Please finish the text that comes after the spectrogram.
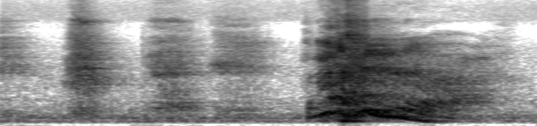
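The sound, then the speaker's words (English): A few quick, breathy gasping inhales build up, then one loud sneeze bursts out and trails off. No one speaks. “oh, after a sneeze.”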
